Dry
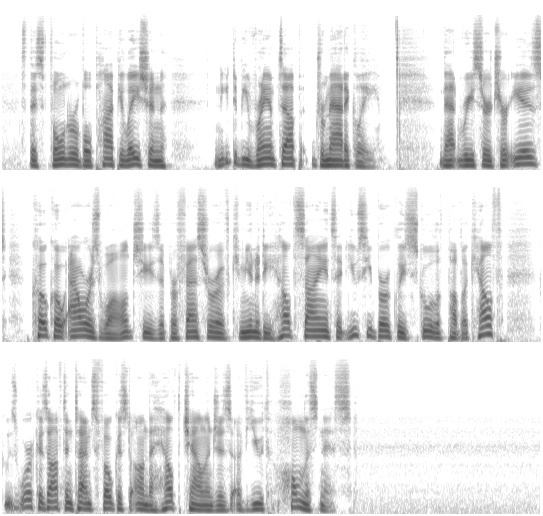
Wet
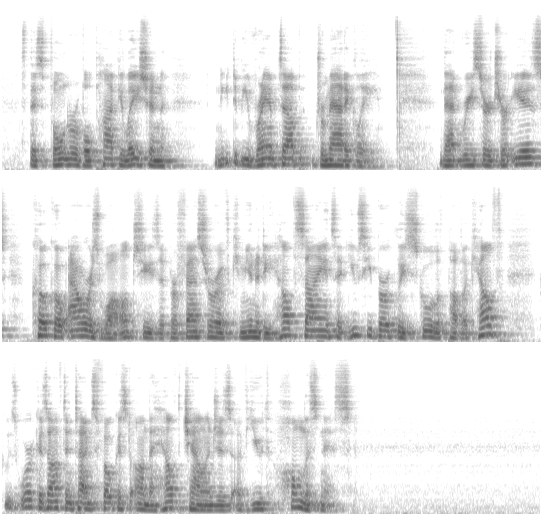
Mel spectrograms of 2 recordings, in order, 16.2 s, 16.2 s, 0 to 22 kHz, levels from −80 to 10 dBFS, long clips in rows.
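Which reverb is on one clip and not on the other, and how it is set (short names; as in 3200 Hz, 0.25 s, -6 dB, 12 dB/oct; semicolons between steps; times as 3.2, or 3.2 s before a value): shoebox room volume 210 m³, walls furnished, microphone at 0.73 m; gain -3.5 dB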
